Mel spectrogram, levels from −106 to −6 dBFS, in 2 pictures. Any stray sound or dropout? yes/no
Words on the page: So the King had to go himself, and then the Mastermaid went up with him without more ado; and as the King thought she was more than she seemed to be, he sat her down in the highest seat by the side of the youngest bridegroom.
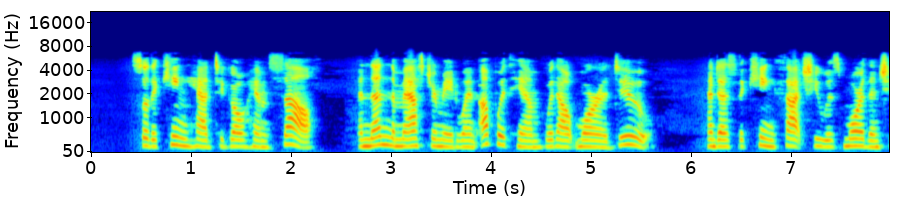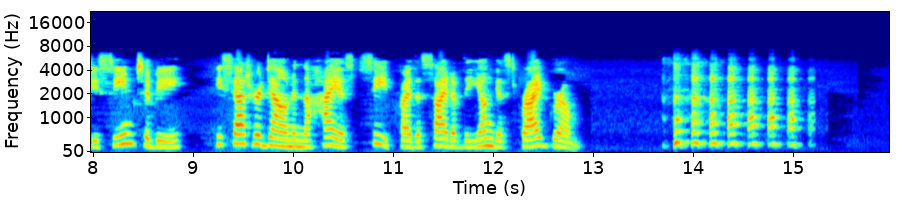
yes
